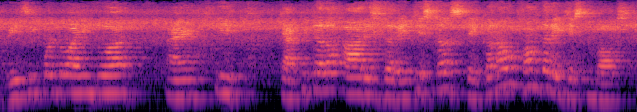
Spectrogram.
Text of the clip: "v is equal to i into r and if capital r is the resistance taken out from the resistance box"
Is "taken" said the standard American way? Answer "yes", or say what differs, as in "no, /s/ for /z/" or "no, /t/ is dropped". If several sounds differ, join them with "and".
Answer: yes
